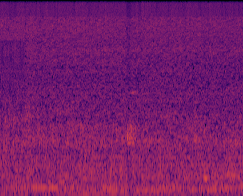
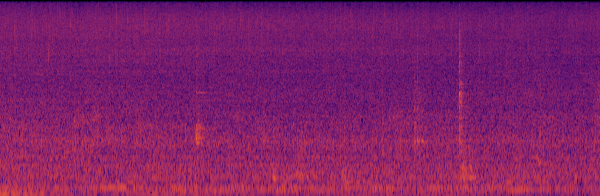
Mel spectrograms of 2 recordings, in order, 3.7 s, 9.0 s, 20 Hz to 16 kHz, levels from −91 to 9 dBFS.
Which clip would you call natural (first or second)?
second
